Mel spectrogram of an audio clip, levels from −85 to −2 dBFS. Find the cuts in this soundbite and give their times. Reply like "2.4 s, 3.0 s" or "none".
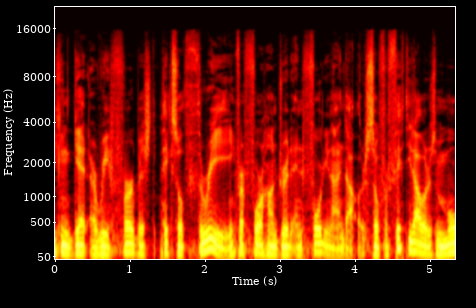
none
